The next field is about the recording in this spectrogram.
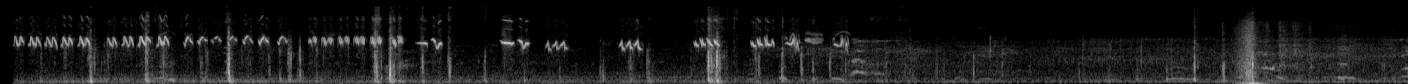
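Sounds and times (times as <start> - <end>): small birds chirping: 0.1 - 12.6.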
